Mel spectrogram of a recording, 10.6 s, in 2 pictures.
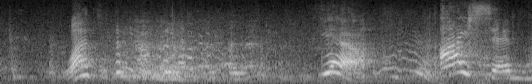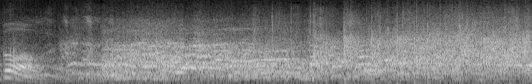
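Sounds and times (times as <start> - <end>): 
speech: 0.7 - 6.8
laughter: 1.1 - 2.9, 5.9 - 9.7
live audience applauding: 7.1 - 10.6.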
